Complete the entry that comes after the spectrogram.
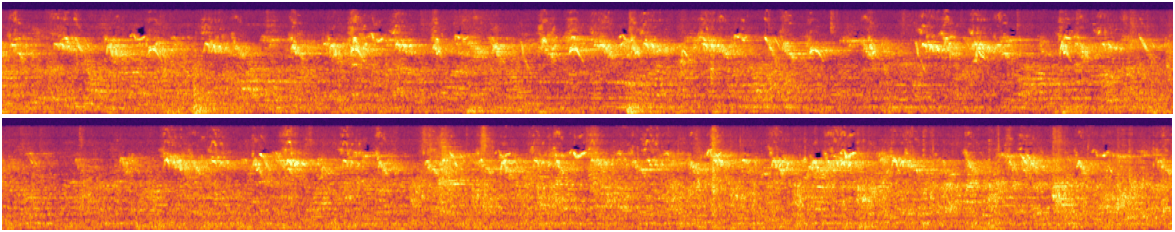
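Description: Small birds chirping over and over, with a couple of sharp knocks about two and six seconds in.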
